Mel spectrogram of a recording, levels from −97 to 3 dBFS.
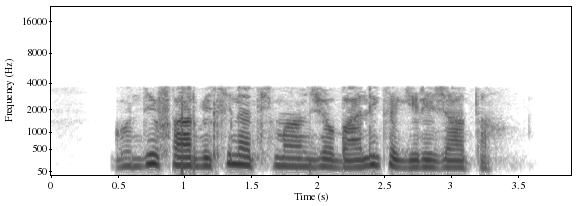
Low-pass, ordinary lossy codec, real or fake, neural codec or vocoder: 3.6 kHz; AAC, 32 kbps; fake; vocoder, 44.1 kHz, 128 mel bands every 512 samples, BigVGAN v2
